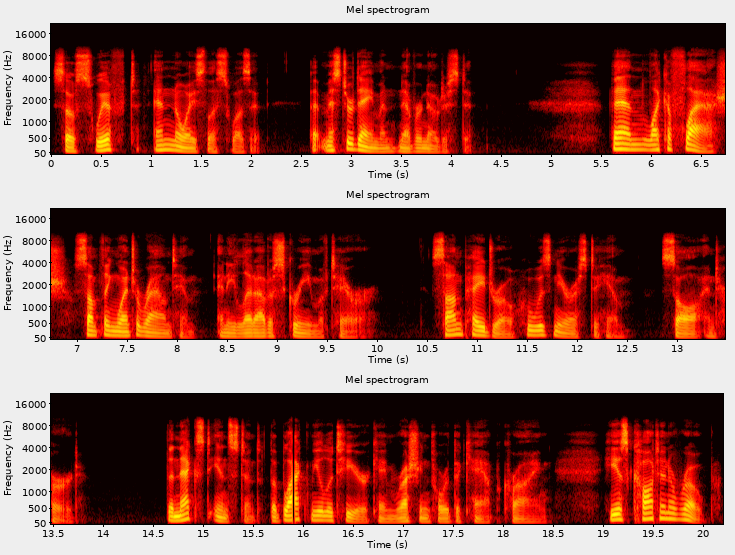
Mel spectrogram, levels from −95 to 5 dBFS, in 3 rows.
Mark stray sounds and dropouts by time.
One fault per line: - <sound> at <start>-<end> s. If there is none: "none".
- dropout at 15.9-15.9 s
